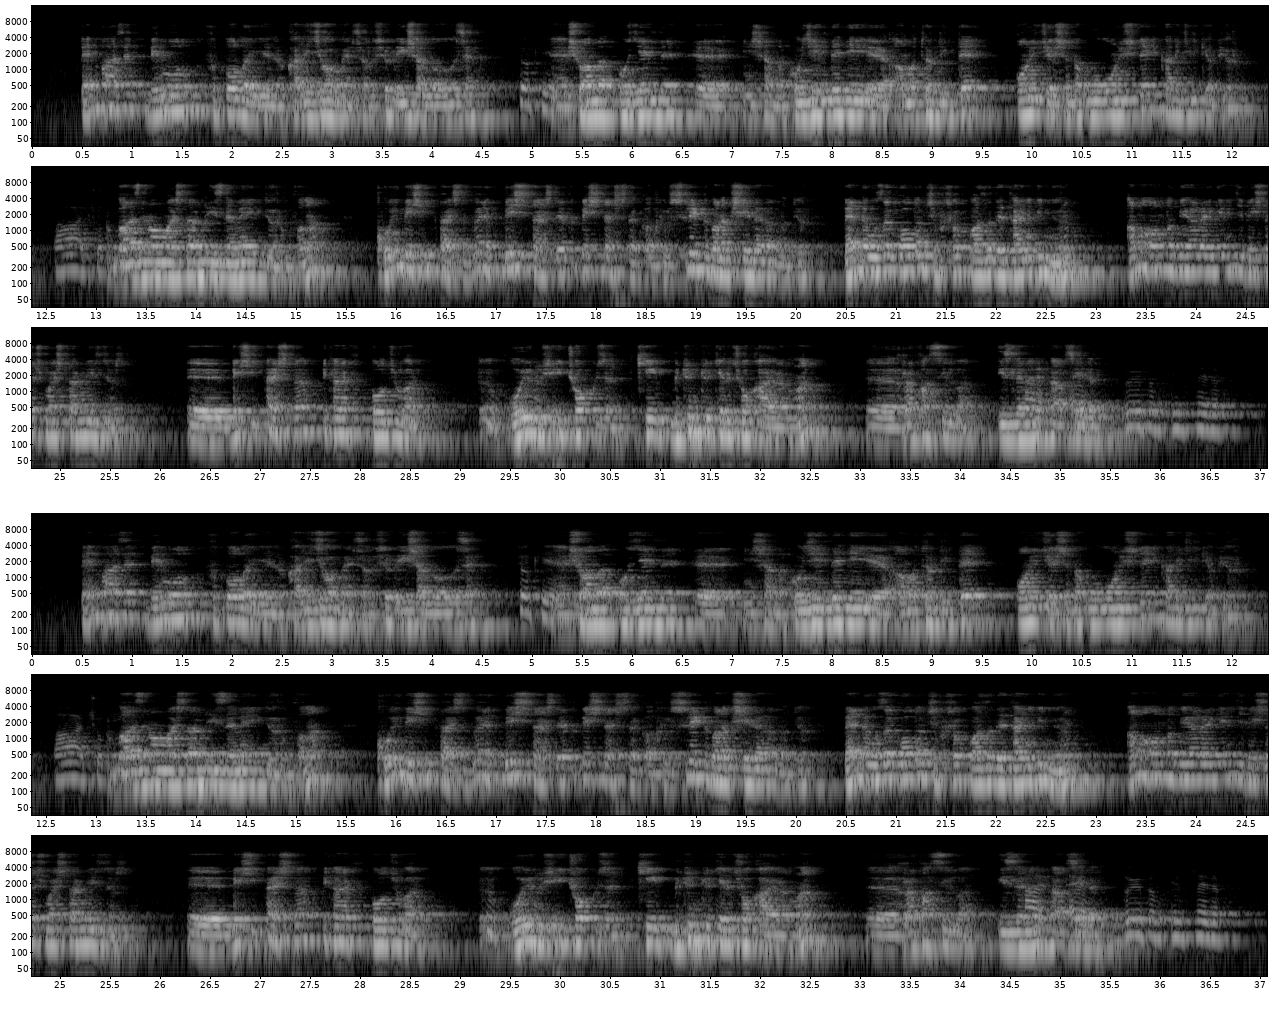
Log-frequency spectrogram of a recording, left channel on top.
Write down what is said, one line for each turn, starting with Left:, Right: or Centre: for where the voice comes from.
Left: Ben bazen benim oğlum futbolla ilgileniyor. Kaleci olmaya çalışıyor da inşallah olacak.
Right: Çok iyi
Left: Ee,
Right: inşallah.
Left: şu anda Kocaeli'de e, inşallah Kocaeli'de bir e, amatör ligde 13 yaşında U13'te kalecilik yapıyor.
Right: Aa çok
Left: Bazen
Right: iyi.
Left: onun maçlarını izlemeye gidiyorum falan. Koyu Beşiktaşlı böyle Beşiktaş'ta yatıp Beşiktaş'ta kalkıyor. Sürekli bana bir şeyler anlatıyor. Ben de uzak olduğum için çok fazla detayını bilmiyorum. Ama onunla bir araya gelince Beşiktaş maçlarını izliyoruz. Ee, Beşiktaş'ta bir tane futbolcu var. Ee,
Right: Hı.
Left: oyunu şeyi çok güzel ki bütün Türkiye'de çok hayran ona. Ee, Rafa Silva. İzlemeni
Right: Aa,
Left: tavsiye
Right: evet
Left: ederim.
Right: duydum izlerim.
